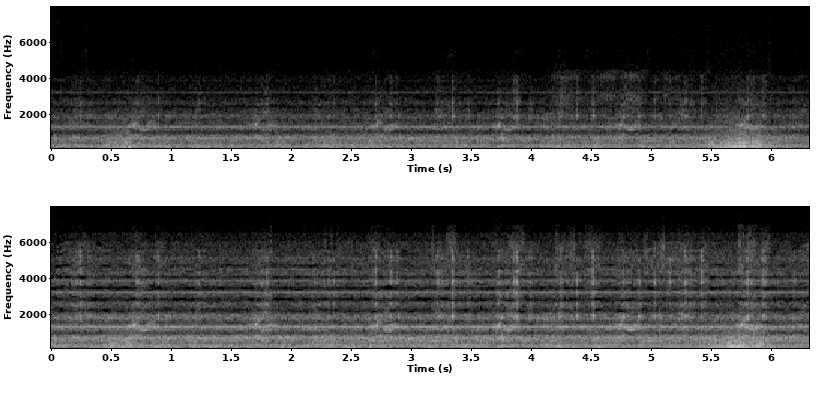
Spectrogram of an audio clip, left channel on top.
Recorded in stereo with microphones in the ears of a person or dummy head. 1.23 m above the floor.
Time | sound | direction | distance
0.0 | a machine running | 85° right | ?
